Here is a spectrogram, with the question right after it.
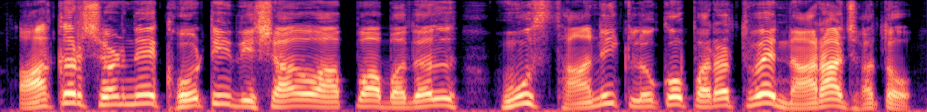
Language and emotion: Gujarati, angry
